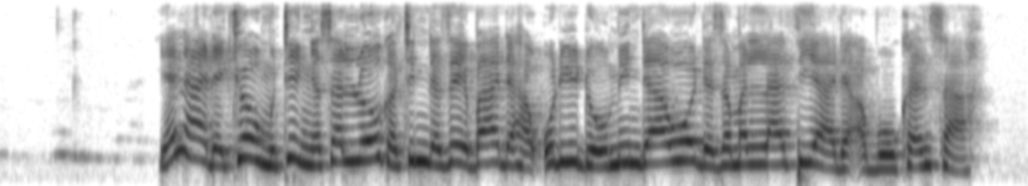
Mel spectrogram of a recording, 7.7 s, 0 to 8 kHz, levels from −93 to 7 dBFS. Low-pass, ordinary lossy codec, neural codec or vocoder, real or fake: 7.2 kHz; none; none; real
